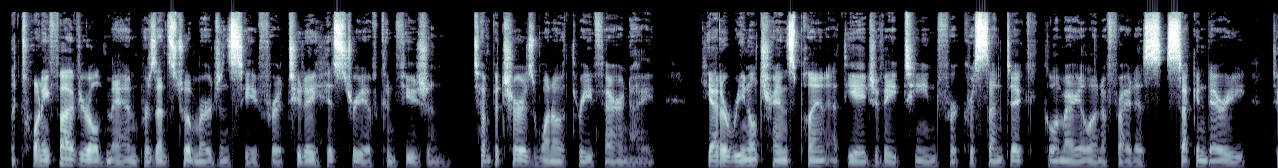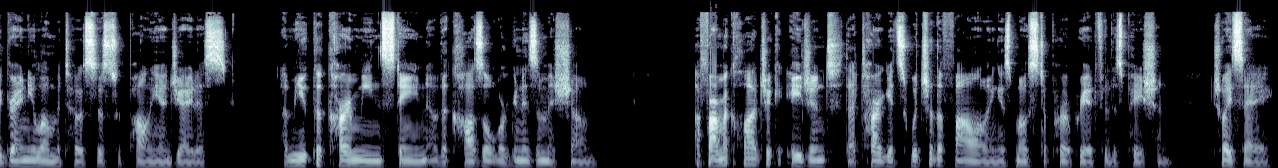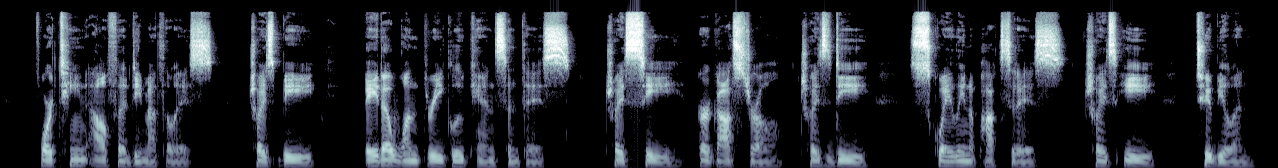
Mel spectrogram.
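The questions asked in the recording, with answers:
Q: A pharmacologic agent that targets which of the following is most appropriate for this patient?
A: C: ergosterol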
